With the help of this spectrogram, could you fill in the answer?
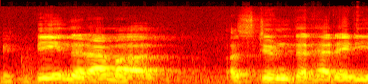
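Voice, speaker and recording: The recording carries noticeable background noise and audible room echo. A man speaks through it at a fairly quick pace. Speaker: middle school principal. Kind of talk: presentation to parents. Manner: loud.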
